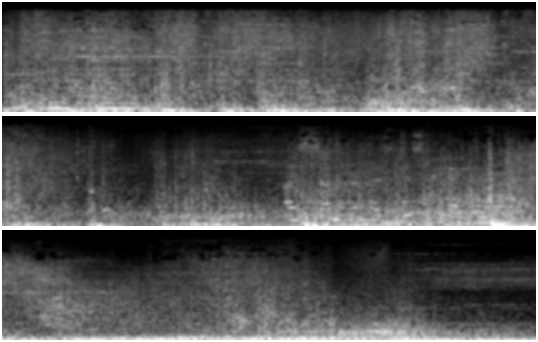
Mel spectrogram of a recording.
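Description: Fighting sound effects clash, zap and crackle rapidly.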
